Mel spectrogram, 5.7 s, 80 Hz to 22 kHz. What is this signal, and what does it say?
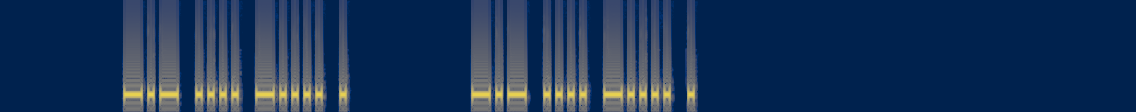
Morse code, heard as a keyed tone, about 40 wpm, 700 Hz. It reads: KH6E KH6E
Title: DXCC-100 Call Signs - 4 Characters - Repeated 2x - 40wpm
